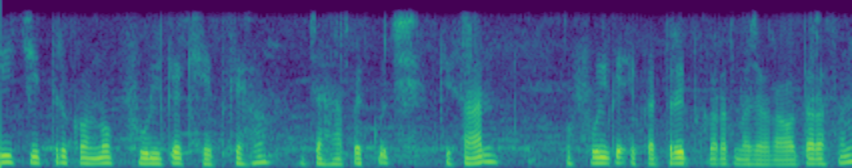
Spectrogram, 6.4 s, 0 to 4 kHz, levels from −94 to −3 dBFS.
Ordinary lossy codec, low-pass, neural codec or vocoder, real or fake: none; 3.6 kHz; vocoder, 22.05 kHz, 80 mel bands, WaveNeXt; fake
